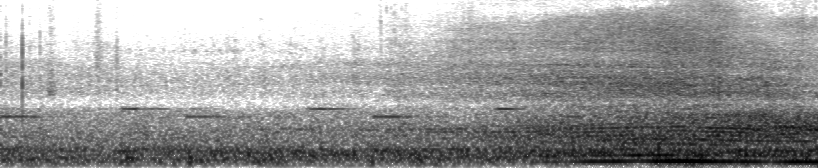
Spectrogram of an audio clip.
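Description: A dog pants close by.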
